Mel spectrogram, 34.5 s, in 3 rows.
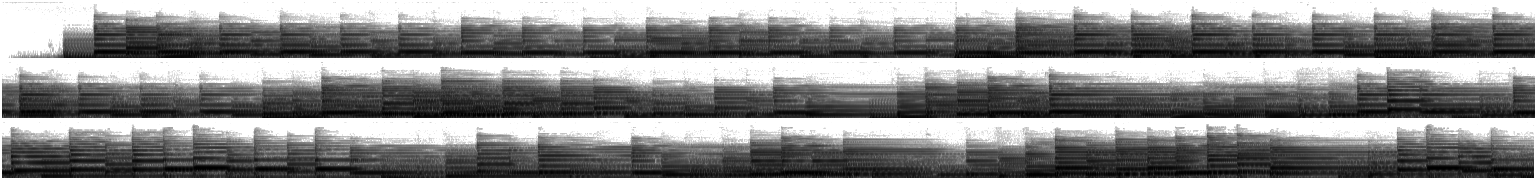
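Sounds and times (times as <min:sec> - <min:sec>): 
improvised music: 0:00.5 - 0:34.4.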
